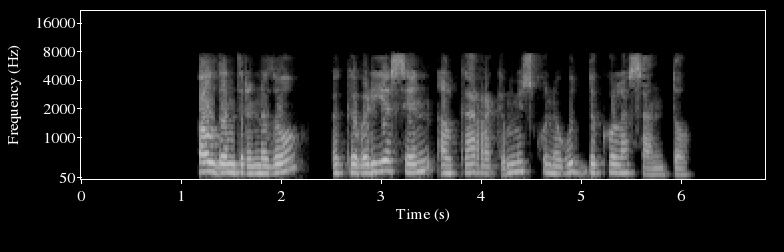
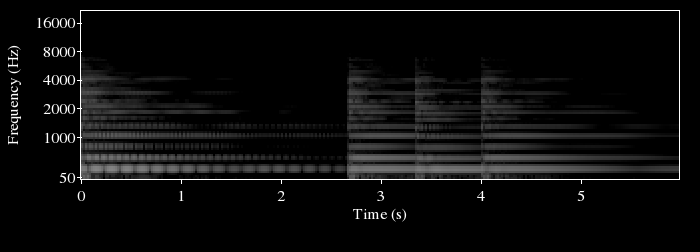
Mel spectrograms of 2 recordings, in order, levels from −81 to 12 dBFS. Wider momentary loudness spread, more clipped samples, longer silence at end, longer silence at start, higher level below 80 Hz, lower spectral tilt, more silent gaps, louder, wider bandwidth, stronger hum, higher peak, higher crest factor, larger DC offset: second, 11 LU vs 19 LU; neither; first, 0.75 s vs 0 s; first, 1.2 s vs 0 s; first, -58 dBFS vs -66 dBFS; about the same, -4.5 dB/octave vs -5.5 dB/octave; first, 2.28-2.47 s vs none; first, -19 LUFS vs -42 LUFS; about the same, 8 kHz vs 8 kHz; neither; first, -4 dBFS vs -26 dBFS; about the same, 14 dB vs 16 dB; neither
